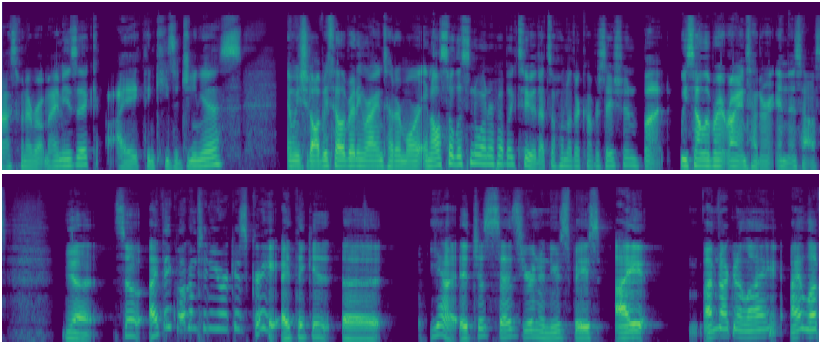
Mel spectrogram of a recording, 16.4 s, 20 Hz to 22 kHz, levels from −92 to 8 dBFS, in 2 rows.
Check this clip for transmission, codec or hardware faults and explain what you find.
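One hardware fault runs through the whole speech clip: the channels drift apart. The two channels were captured on separately clocked devices about 200 ppm apart, so their offset grows steadily to roughly 3 ms by the end. In mono, comb notches sweep slowly, heard as gradual flanging. Unlike a fixed inter-channel delay, the coloration keeps moving, and it slides one way only instead of oscillating like a flanger effect.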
